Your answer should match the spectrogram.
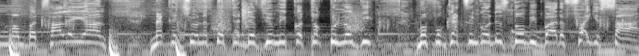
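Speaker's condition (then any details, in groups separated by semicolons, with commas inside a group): No condition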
